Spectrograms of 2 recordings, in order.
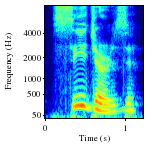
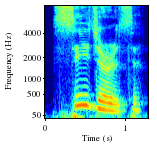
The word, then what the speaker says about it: scissors: 이번 표현은 scissors, scissors, scissors 라고 발음하시면 되겠고요.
